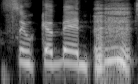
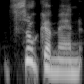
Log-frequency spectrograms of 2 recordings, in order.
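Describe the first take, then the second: First: Tsukumen drawn out very slowly, each syllable savoured; fancy pronunciation. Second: Said in the usual way. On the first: Shown as a demonstration. Host showing off to ramen heads, slow fancy Tsukumen. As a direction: say Tsukumen slowly and grandly like a connoisseur. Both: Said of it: "getting fancy out here".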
